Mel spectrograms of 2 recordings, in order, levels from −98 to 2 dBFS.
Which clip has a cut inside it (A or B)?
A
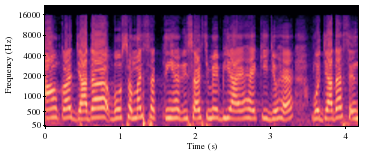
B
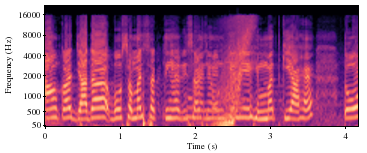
B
